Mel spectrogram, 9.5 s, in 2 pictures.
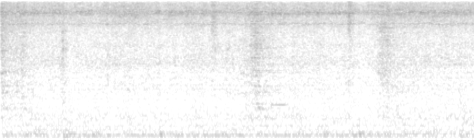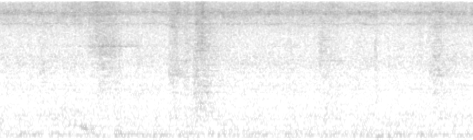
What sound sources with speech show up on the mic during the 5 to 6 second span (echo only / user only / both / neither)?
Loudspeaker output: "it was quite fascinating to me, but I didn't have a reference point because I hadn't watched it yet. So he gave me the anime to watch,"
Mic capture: neither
